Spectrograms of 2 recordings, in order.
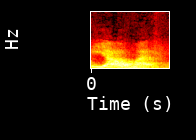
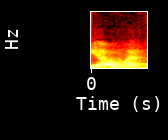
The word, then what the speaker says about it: Hjalmar: E ao mesmo tempo, esse Gregers tem um amigo de infância chamado Hjalmar, né, escrito com J, e nessas línguas norte-europeias, o J pronuncia-se como se fosse I.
